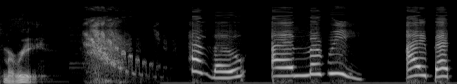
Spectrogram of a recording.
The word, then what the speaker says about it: Mary: with this Mary doll despite the spelling Being Mary she pronounces her name as Marie hello I'm Marie I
